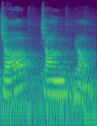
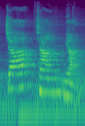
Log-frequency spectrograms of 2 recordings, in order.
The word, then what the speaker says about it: Jjajangmyeon: It's Jjajangmyeon. Ja, J-A, Jang, J-A-N-G, Myeon, M-Y-E-O-N. Jjajangmyeon. Jjajangmyeon.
